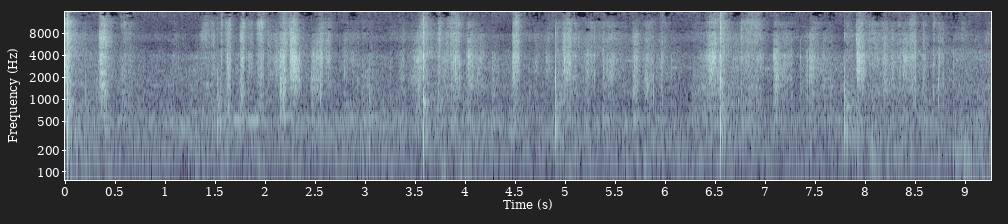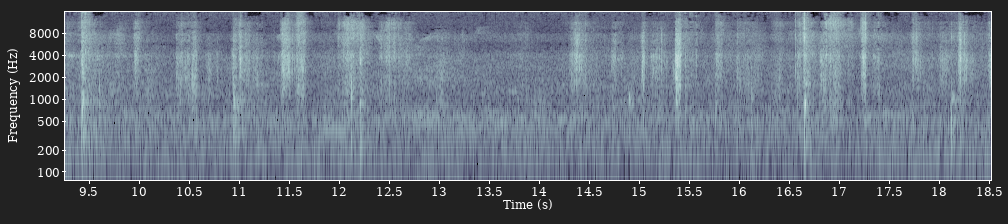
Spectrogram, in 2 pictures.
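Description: Sneakers scuff and slide on a clay court.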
